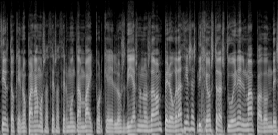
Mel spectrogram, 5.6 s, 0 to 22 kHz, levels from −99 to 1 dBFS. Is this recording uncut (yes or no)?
no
